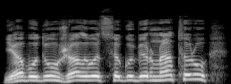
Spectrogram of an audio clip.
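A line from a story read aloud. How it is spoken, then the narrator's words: Shouted. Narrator (Russian): закричал правитель канцелярии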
